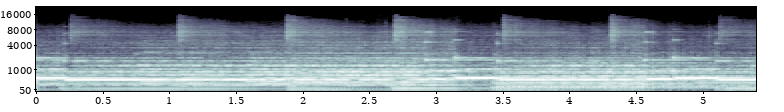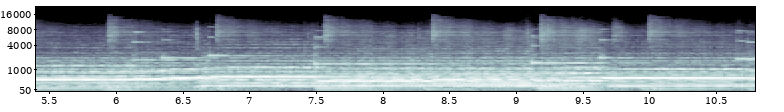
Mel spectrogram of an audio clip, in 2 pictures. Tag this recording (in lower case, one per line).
electronic organ
organ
